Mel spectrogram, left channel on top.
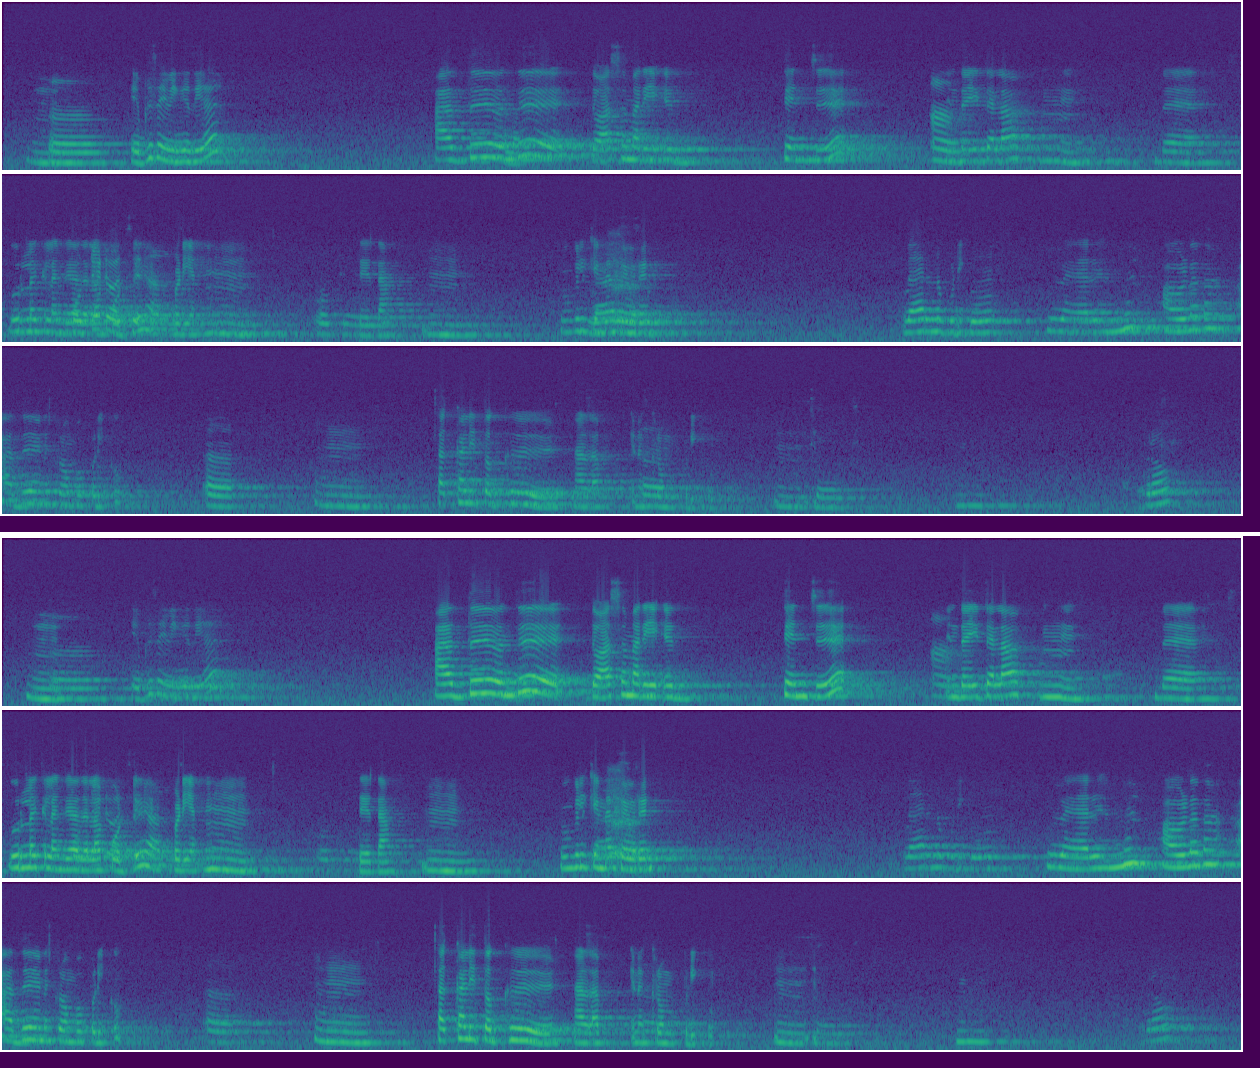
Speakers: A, on the right; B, on the left.
A: ம்
B: ஆ எப்டி செய்வீங்க அதைய
A: அது வந்து
B: ஹலோ
A: தோஸ் சம்பாறி எக் செஞ்சு
B: ஆ
A: இந்த இதல்லா ம் த உருளக்கிழங்கு
B: பொட்டேட்டோ
A: அதலாபோட்டு
B: வச்சு ஆ
A: அப்படிய ம்
B: ஓகே
A: அதேதா
B: ஓகே
A: ம் உங்களுக்கு
B: வேற
A: என்ன ஃபேவரட்
B: புடிக்கு வேற என்ன புடிக்கு
A: வேற என்னு அவ்வளோதா அது எனக் ரொம்ப புடிக்கு
B: அ
A: ம் தக்காளி தொக்கு நல்லா எனக்
B: ஆ
A: ரொம புடிக்கு ம்
B: சேரி
A: ம்
B: ப்ரோ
